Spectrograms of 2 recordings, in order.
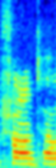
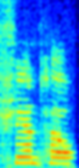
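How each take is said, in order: First: The last syllable has an 'ah' vowel. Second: The last syllable has an 'eh' vowel. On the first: The speaker calls it wrong. "I was pronouncing her name wrong. I was saying Chantal" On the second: The speaker calls it right. "her name was pronounced Chantel"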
